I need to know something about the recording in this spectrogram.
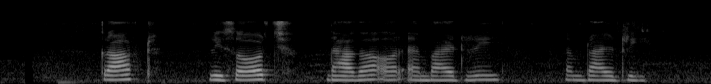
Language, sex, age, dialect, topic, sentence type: Hindi, female, 18-24, Hindustani Malvi Khadi Boli, agriculture, statement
